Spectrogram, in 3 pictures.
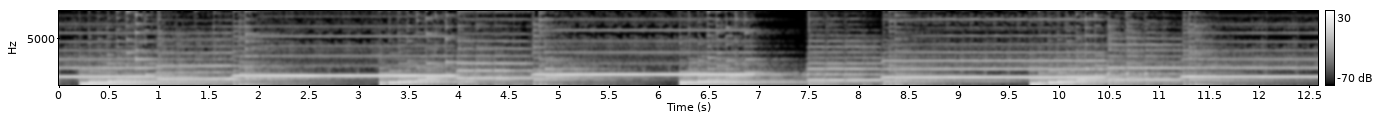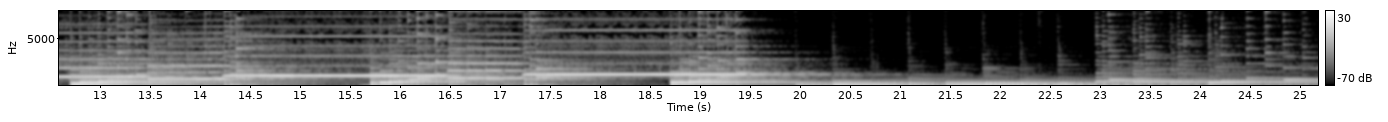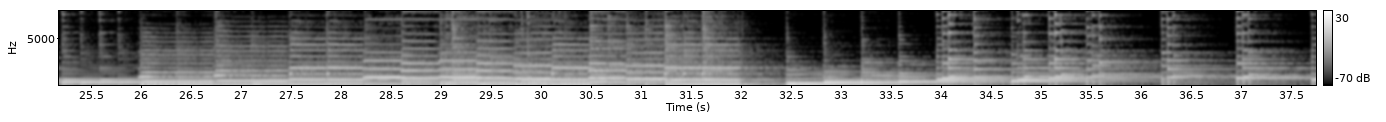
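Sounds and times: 
alto recorder playing a bransle: 0.0s - 20.1s, 26.0s - 32.4s
harp playing a bransle: 0.0s - 37.7s
guitar playing a bransle: 26.0s - 32.3s.

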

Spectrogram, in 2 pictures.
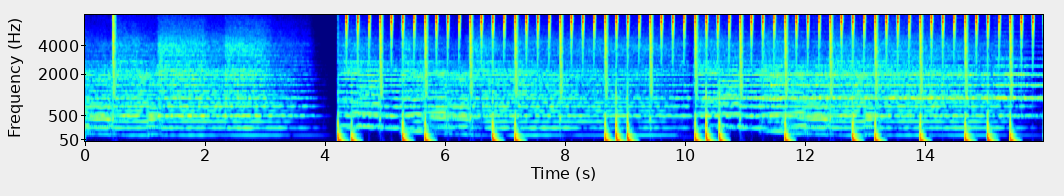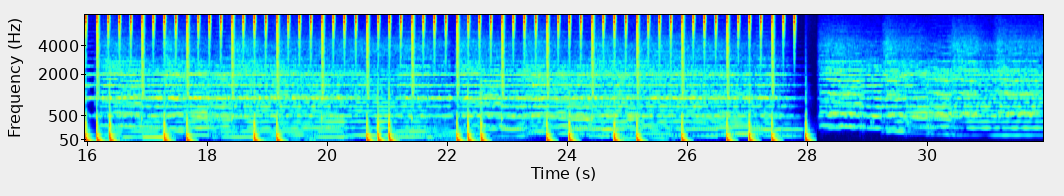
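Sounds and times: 
cello beat: 4.2s - 28.2s.

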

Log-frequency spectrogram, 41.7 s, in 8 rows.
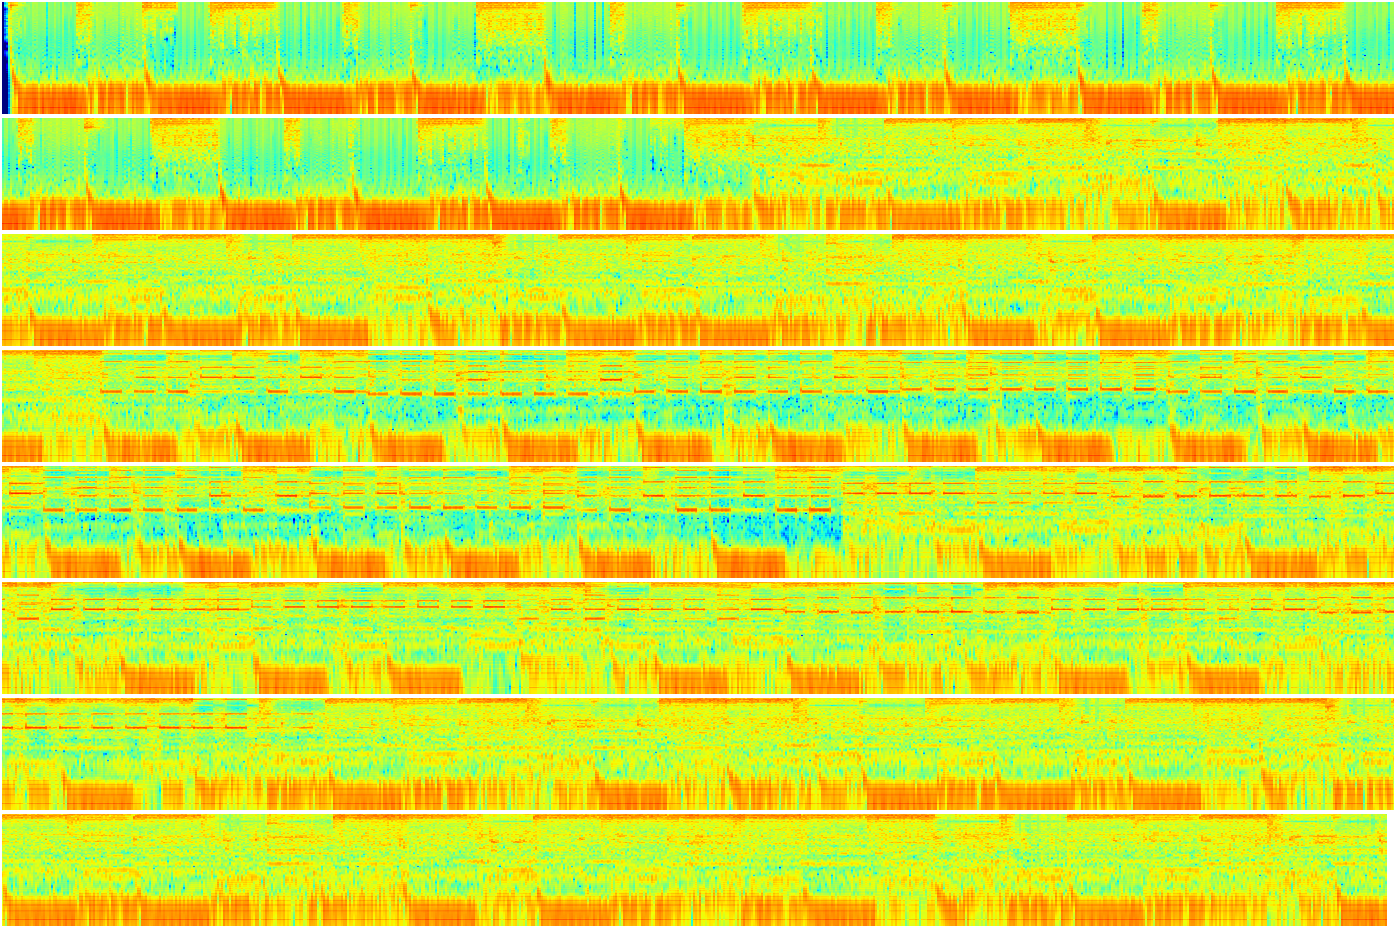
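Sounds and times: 
bass: 0.0s - 41.7s.

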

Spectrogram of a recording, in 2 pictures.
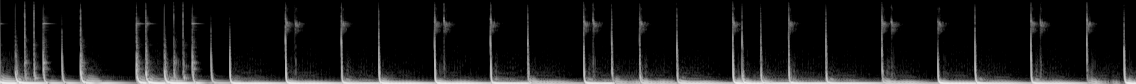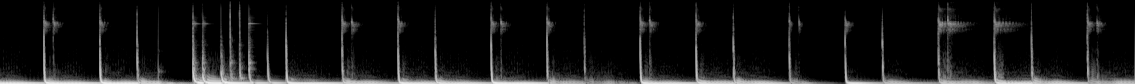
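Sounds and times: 
kick drum: 0.0s - 17.0s, 17.8s - 22.4s.

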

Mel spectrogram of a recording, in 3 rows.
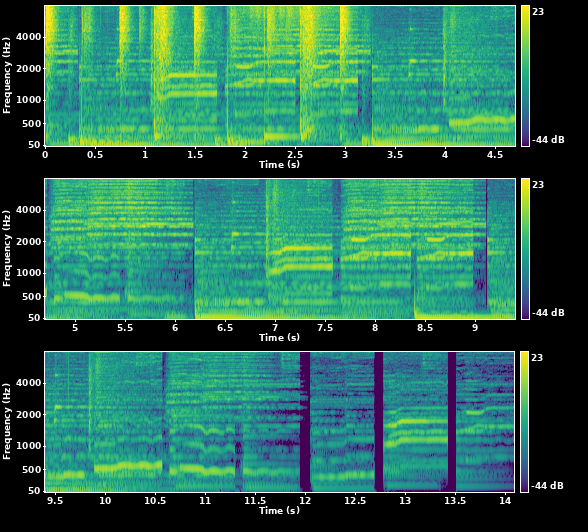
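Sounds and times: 
boom bap beat: 0.0s - 10.2s.

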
